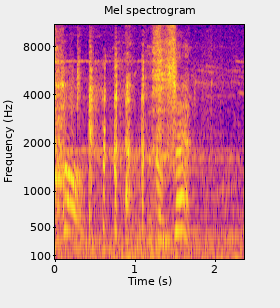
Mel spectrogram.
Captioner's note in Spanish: niños tosiendo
